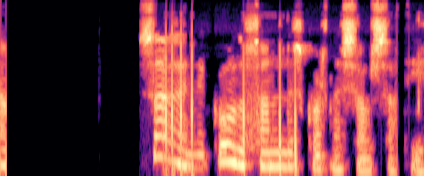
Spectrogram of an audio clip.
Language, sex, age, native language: Icelandic, female, 40-49, Icelandic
